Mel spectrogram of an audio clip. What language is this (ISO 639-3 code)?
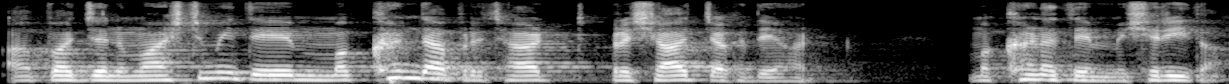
pan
